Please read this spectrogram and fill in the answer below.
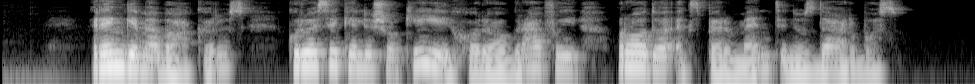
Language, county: Lithuanian, Kaunas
